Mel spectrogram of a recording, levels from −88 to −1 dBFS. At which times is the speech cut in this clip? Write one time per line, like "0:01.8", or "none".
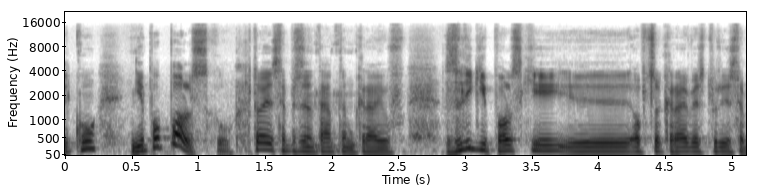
0:01.3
